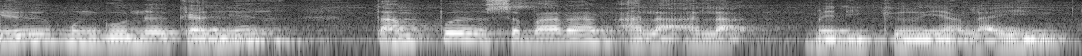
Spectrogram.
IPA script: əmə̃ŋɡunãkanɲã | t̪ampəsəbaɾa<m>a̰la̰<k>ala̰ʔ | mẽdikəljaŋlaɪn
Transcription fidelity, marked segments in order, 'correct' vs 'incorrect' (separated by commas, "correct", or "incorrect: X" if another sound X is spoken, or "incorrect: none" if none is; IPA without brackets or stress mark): incorrect: ŋ, incorrect: ʔ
